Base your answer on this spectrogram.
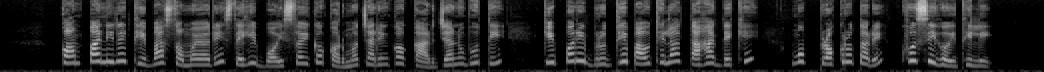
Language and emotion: Odia, happy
